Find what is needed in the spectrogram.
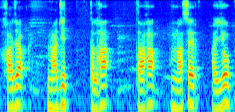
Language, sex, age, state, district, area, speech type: Urdu, male, 30-45, Telangana, Hyderabad, urban, spontaneous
